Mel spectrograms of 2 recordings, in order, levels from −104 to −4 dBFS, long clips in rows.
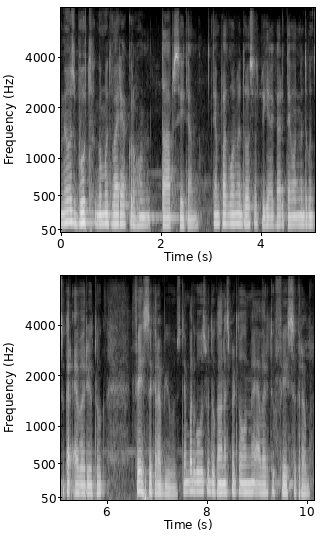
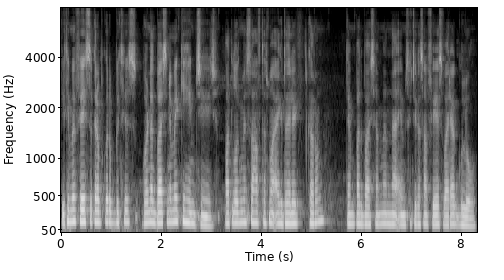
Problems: background sounds at intervals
